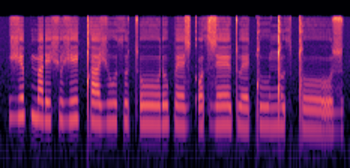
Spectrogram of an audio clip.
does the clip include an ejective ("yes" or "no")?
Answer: yes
